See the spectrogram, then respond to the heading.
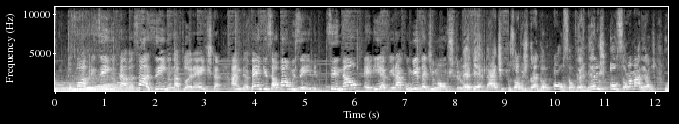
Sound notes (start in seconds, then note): none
